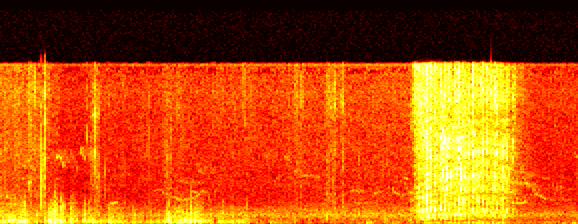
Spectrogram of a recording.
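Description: A short, loud breathy sound from the pony, under a second long, about three seconds in, over a low uneven rumble.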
